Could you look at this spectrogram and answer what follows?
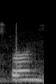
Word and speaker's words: Stearns: what what Sandy the name of this it's pronounced Stearns and Foster you're spelling Sterns in the chat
